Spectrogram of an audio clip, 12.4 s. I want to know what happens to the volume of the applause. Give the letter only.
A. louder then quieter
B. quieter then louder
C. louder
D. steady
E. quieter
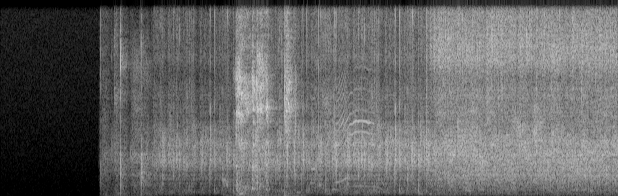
C.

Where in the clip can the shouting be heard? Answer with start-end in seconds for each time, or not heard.
6.2-7.7.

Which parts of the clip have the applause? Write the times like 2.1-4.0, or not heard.
2.0-12.3.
